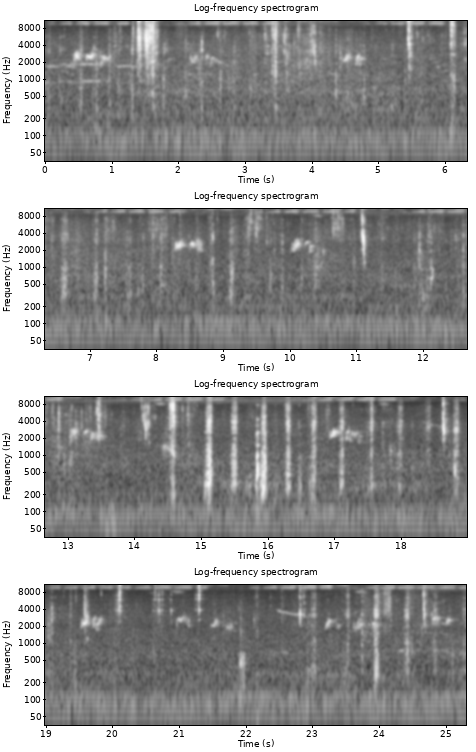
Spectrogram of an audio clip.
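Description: Close-up chewing and mouth sounds of eating rice and chicken curry by hand: irregular wet clicks and smacks, bunched several a second in places, over a steady low hum.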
